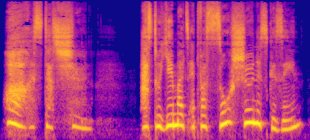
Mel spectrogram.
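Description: A carefree young mermaid girl, as a woman puts her on, raised and breathy, her voice lilting up and down with curiosity. It sounds close and dry, in a storybook telling. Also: on the high side, huge pitch swings, a little slow, darkish tone, dry recording, pitched above the performer's own voice, full character voice. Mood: delighted. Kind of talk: storybook reading.

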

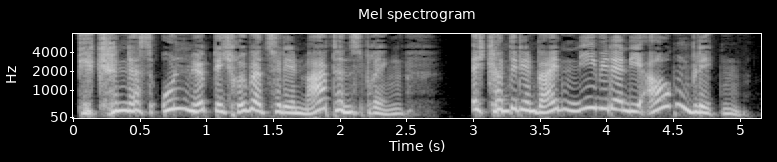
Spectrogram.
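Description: A woman voicing an excitable, flustered young woman friend who speaks in a shrill, hurried way, recorded dry and close. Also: no room sound.

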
